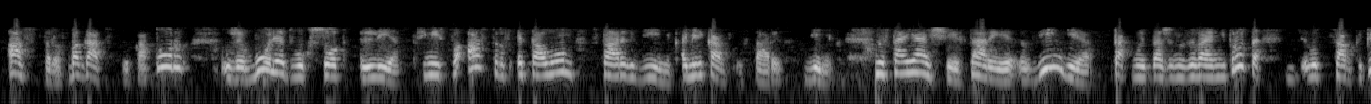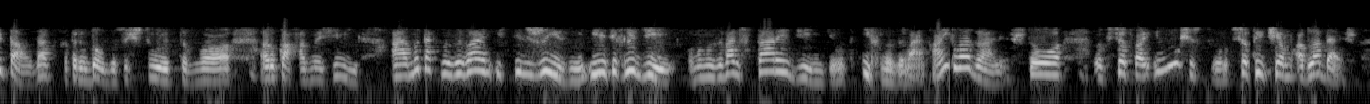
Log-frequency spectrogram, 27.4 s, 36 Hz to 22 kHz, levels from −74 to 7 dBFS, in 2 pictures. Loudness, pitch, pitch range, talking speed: -20 LUFS, 230 Hz, 195-290 Hz, 135 wpm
